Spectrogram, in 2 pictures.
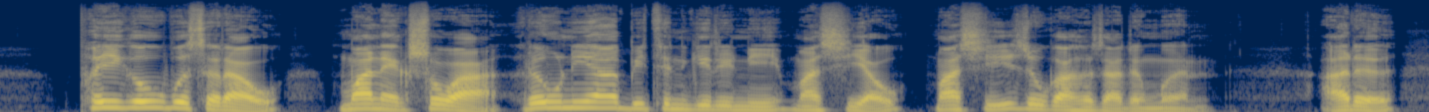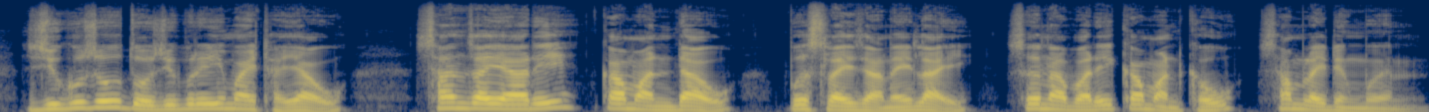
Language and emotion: Bodo, neutral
